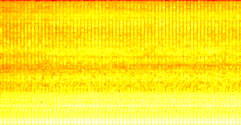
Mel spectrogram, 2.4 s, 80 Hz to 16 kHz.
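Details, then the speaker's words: Karcher pressure washer with a 6.5hp Briggs engine, new carb installed after sitting, run for a couple of minutes. Idle had been bouncing, but with the trigger pulled under load there is a steady, even firing beat with no surging. Normal running under load. "Under load, no surging, no nothing. So again, it was just being a little stubborn,"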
